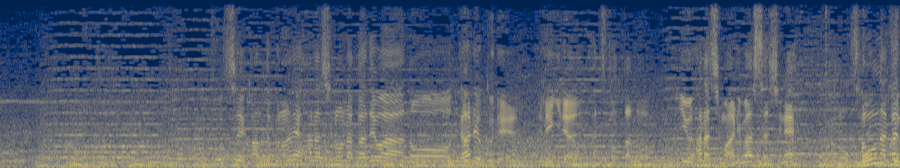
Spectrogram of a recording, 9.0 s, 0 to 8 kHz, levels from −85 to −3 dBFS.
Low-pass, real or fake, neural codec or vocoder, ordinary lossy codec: none; real; none; none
